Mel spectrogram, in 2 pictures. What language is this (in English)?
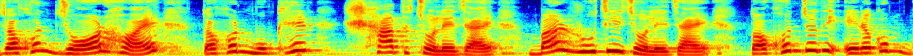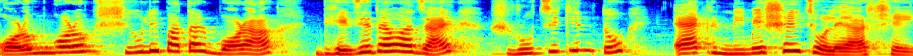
Bangla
